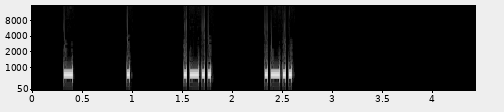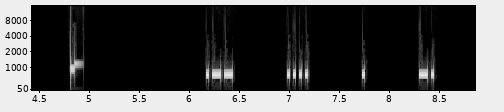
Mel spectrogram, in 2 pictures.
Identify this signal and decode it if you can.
Morse code, heard as a keyed tone, about 41 wpm, spaced as for 14 wpm, 690 Hz. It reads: TELL WHEN
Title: 6x Character Spacing - Top 300 Words - 40wpm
